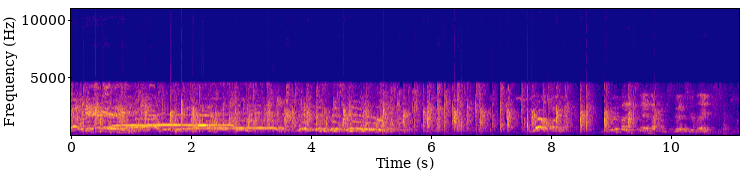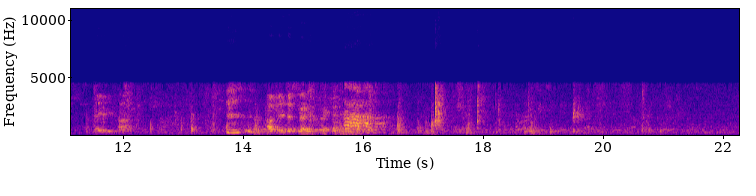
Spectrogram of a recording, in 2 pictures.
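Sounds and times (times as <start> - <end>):
whoops and whistled cheers from the crowd: 0.0 - 5.4, 7.4 - 8.1
crowd applause: 0.0 - 10.0
laughter: 13.7 - 14.4, 15.0 - 16.6.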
